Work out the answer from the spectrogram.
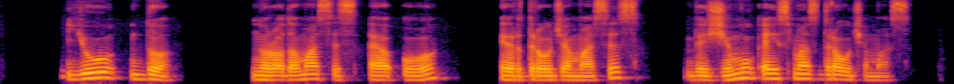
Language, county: Lithuanian, Marijampolė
